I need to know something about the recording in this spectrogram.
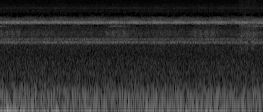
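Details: A continuous, even cricket trill, high and shimmering, with a quieter lower tone alongside; a low murmuring background noise is steady beneath it.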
